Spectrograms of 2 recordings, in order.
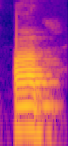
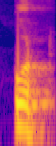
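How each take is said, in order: First: The vowel is an open uh sound. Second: The vowel is a rounded oo sound. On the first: The speaker calls it wrong. "এটা কি পাট না পুট" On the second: The speaker calls it right. "ব্যতিক্রম"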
